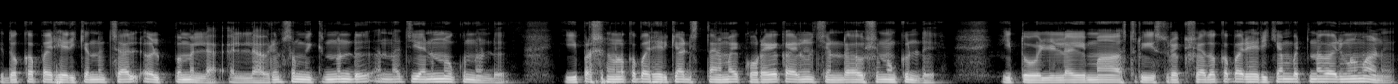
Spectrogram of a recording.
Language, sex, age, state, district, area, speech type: Malayalam, male, 18-30, Kerala, Thrissur, rural, spontaneous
